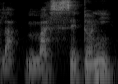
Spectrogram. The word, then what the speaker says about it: la Macédonie: Then we have la Macédonie. Say it. La Macédonie, all with the S sound.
